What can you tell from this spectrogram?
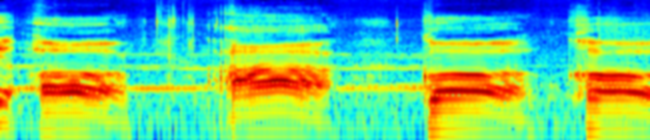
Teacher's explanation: ये सब जैसा ही बोलिएगा तो कंठ से निकलेगा आवाज़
